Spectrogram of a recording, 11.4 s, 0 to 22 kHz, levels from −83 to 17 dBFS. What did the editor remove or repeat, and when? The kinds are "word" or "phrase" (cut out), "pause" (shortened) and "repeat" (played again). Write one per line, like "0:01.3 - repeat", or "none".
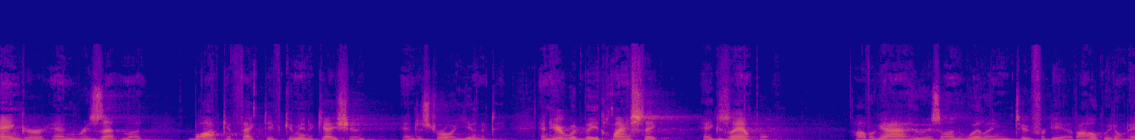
0:06.0 - word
